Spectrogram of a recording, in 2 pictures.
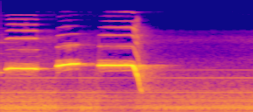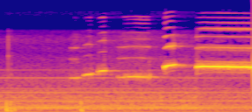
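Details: Home-kept green ringneck parrot imitating a song by whistling: loud sustained whistled notes, one ending in a sharp downward slide, a pause with soft clicks, then quieter stepped notes rising into a long level whistle; low household hum throughout.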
